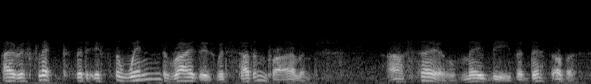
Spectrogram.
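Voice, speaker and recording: A narrow, tinny vintage radio recording carries an anxious young explorer with a high-pitched voice. He narrates his expedition journal with earnest, literary intensity, in the dramatic style of an adventure serial. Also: big pitch swings, unhurried, a little hiss or hum. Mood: uneasy, foreboding.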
